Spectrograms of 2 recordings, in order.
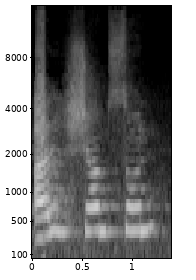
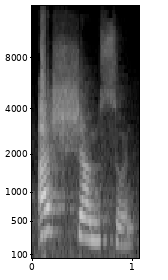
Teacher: So I will say ash-shamsun. Now you notice that lam here, lam remains silent. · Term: silent letter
